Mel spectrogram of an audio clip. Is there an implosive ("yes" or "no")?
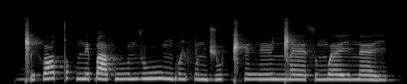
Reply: yes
